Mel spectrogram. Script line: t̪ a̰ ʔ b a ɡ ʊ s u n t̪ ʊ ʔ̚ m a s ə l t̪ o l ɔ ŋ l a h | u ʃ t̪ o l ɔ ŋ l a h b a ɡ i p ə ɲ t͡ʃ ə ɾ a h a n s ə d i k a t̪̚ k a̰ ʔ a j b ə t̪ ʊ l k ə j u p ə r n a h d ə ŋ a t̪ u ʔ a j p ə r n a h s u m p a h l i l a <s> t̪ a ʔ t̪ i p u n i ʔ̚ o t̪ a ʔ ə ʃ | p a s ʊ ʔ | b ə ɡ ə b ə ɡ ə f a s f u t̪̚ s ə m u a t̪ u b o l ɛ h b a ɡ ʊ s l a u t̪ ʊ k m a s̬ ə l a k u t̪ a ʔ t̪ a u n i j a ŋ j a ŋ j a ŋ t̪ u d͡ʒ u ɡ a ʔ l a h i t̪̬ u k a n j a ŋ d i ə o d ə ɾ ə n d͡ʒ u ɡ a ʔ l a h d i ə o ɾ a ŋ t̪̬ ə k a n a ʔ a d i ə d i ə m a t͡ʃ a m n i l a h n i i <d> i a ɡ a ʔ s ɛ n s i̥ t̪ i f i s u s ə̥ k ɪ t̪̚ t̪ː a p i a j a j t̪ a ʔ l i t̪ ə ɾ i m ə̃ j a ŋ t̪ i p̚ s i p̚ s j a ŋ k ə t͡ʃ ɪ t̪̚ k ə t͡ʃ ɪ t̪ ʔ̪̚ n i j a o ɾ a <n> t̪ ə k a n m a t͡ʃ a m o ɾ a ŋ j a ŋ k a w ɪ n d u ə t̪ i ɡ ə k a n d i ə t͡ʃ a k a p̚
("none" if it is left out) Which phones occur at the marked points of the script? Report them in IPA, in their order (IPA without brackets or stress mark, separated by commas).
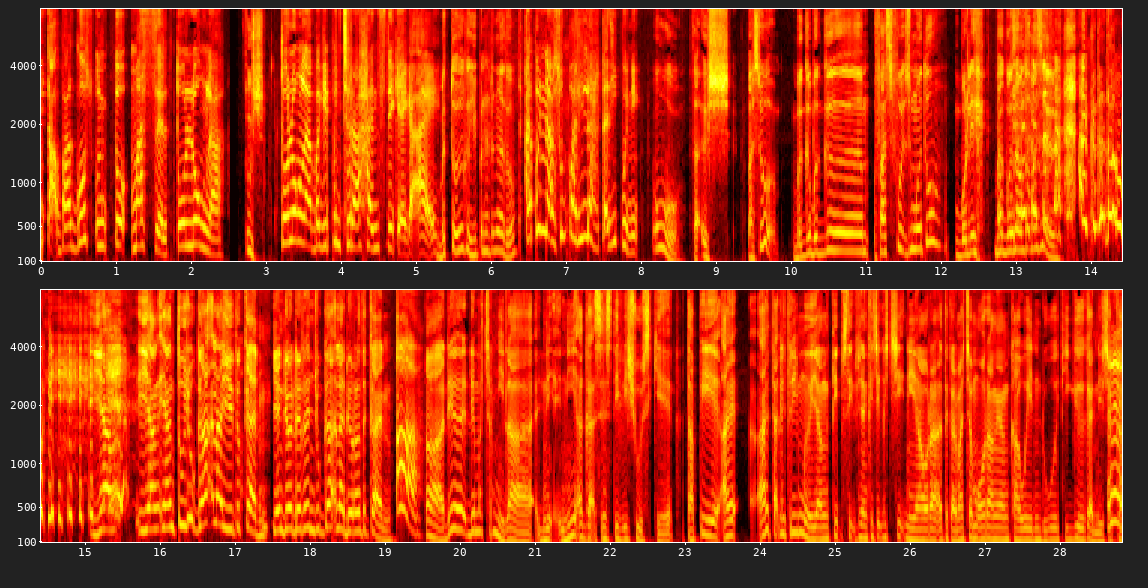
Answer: h, n, ŋ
